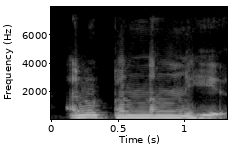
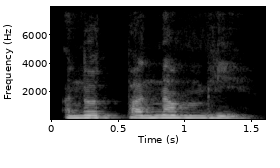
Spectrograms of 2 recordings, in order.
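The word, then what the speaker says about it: अनुत्पन्नं हि: Can you just pronounce the anutpanamhi again? Anutpanamhi. Not with an M, but with an m sound, as you know, as we typically write with an ng in English.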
